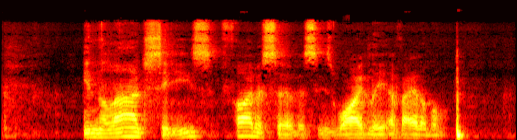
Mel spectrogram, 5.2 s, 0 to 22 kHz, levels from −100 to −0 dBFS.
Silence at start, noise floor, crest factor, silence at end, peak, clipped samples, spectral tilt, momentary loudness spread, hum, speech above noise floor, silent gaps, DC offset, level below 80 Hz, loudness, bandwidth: 0.05 s; -60 dBFS; 20 dB; 0.5 s; -2 dBFS; under 0.1%; -5 dB/octave; 8 LU; none; 39 dB; none; under 0.1%; -54 dBFS; -21 LUFS; 12.5 kHz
